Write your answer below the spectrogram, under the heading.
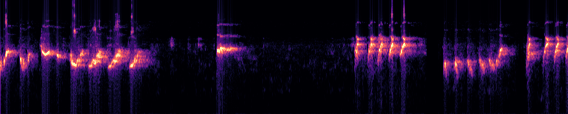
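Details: Forest-dwelling greater green leafbird delivering bursts of rapid chattering whistles, separated by short silences, with bright clipped trills and rolling slurred phrases.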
